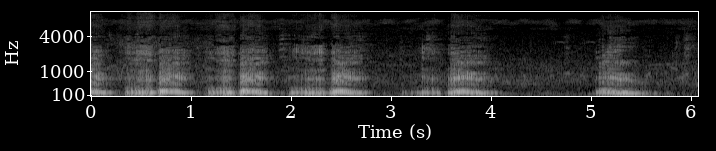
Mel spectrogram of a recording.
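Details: A leopard's hoarse, sawing call: deep rasping strokes in short bursts, each about half a second long, separated by brief pauses, with a longer gap before the last stroke.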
